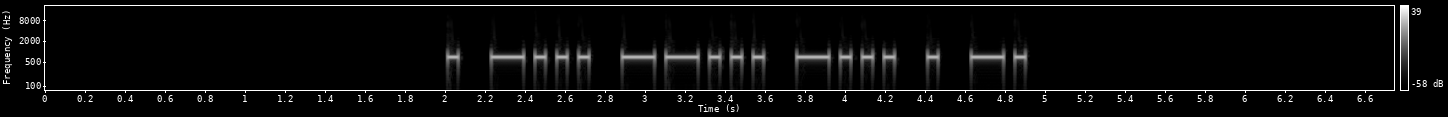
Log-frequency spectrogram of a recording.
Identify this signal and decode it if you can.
Morse code, heard as a keyed tone, about 22 wpm, 700 Hz. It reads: EB7BEN
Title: DXCC-100 Call Signs - 6 Characters - 22wpm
